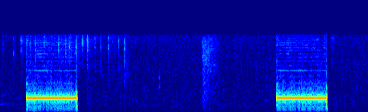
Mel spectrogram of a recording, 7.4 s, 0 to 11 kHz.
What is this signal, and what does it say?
Ringback tone (Europe, 425 Hz).
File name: out- -2025- - - .16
